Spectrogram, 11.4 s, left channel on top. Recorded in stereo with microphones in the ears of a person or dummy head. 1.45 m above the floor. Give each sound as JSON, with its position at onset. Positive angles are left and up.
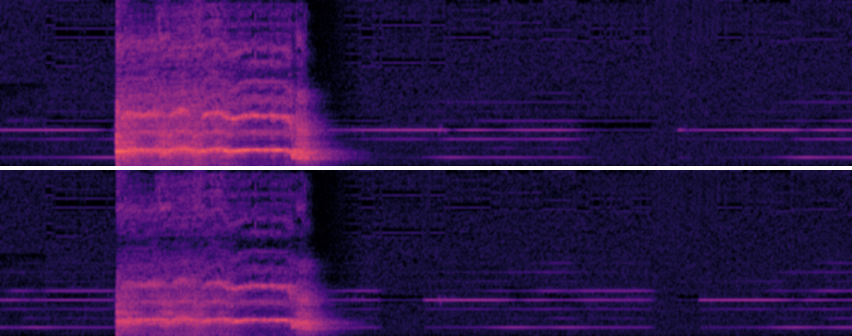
{"t": 1.5, "sound": "a scream", "side_deg": 65, "distance_m": 10.0}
